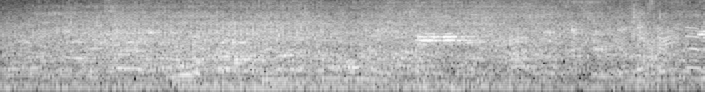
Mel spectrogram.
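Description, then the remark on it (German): Busy main street traffic in the old town of Baghdad, Iraq, lined with market sales stalls, rumbles steadily, with engines, a dense crowd murmur of indistinct voices, and a brief car horn sounding partway through amid the constant roadside din. “Von der hektischen Hauptstraße voller Verkaufsstände und hupender Autos geht es in eine kleine, enge Seitengasse.”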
